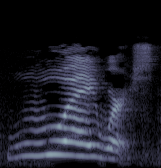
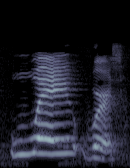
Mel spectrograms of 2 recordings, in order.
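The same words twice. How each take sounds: First: "way" stretched very long, high; heavy stress on "way". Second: "way" drawn out high and loud; stress on "way". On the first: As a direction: drag out "way" for emphasis. Repeats it for stronger emphasis. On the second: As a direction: lean hard on "way". Stressing how bad the crowd got. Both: Real, not acted.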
